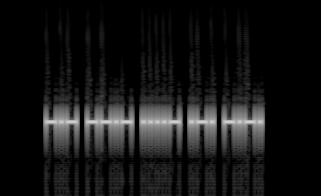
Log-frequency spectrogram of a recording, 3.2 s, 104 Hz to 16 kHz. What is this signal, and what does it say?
Morse code, heard as a keyed tone, about 34 wpm, 700 Hz. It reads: KQ4RC
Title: USA Call Signs - 5 Characters - 4x Character Spacing - 35wpm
